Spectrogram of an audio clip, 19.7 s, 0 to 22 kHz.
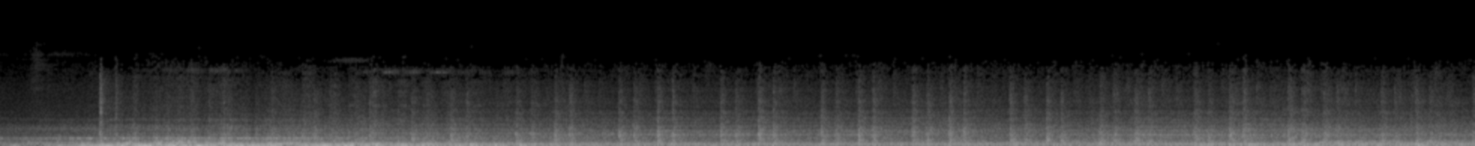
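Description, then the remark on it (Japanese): A freight train rolls slowly past platform 2 of a railway station in Taiwan, wheels clicking and clacking over rail joints in a steady rhythm, with a brief tonal squeal early on and constant loud rumble throughout. “貨物列車がゆっくり来たよ。”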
